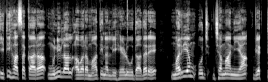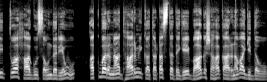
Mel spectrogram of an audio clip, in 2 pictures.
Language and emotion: Kannada, neutral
